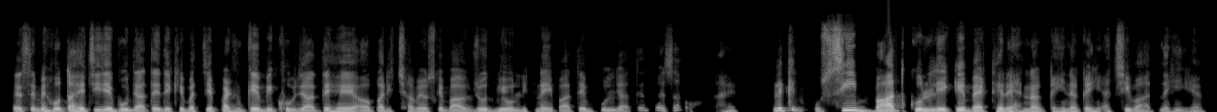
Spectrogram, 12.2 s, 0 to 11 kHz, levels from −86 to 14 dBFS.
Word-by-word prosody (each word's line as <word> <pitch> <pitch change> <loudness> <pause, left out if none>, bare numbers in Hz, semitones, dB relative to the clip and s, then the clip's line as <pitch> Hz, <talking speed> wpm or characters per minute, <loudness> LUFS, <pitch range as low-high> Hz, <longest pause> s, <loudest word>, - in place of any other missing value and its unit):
ऐसे 130 +6 -1
में 175 - +1
होता 180 0 +3
है 140 -2 +5
चीज़ें 130 +1 +2
भूल 120 -1 +1
जाते 115 +1 0
हैं। 120 - 0
देखिए 120 +1 -3
बच्चे 120 +2 -1
पढ़ 115 -1 -2
के 130 - +6
भी 125 0 -1
खूब 120 -3 -2
जाते 115 +1 -1
हैं 120 0 +1
और 105 0 -4
परीक्षा 105 +2 -5
में 110 0 -3
उसके 110 +1 -6
बावजूद 105 +4 -2
भी 120 0 0
वो 115 - +2
लिख 115 +2 -8
नहीं 105 -1 -2
पाते 100 +6 -4
भूल 100 -3 -7
जाते 100 - -10
हैं 225 - -18
तो 230 - -8
ऐसा 185 +3 -12
होता - - -28
है। 130 +1 -11 0.4
लेकिन 195 -2 +1
उसी 225 +8 +5 0.2
बात 160 +4 +6
को 165 - +6
लेके 125 0 +4
बैठे 115 +6 +3
रहना 120 -2 -1
कहीं 110 +1 -6
न 110 0 -2
कहीं 120 +4 -3
अच्छी 120 -2 -6
बात 105 +1 -7
नहीं 95 0 -9
है। 85 -1 -11
120 Hz, 230 wpm, -23 LUFS, 110-135 Hz, 0.4 s, के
